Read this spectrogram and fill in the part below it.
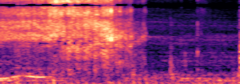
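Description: A small rotary tool whirs loudly, then stops.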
